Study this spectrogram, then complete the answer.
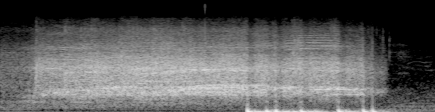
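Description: A church congregation claps and cheers in a broad crowd swell, with heavy low thumps like stamping or drumming joining midway before the noise cuts off abruptly.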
